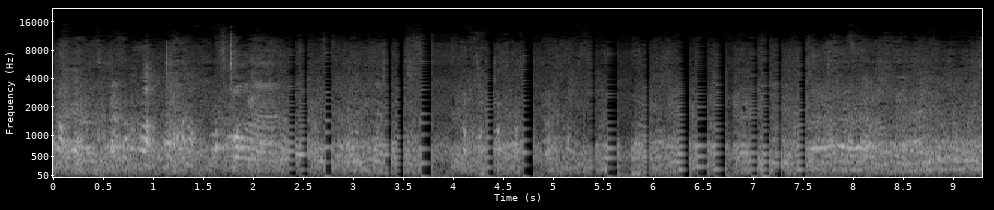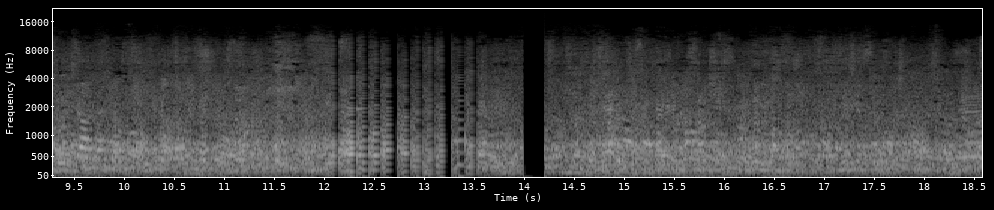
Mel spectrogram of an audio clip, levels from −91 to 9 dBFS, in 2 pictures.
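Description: From 2.35 to 3.52 s there is repeated packet loss (robotic sound): five gaps, the longest 60 ms, totalling 300 ms and about 26% of the span. Each hole was patched by extending the previous sound, so the audio turns choppy, with pieces missing.

From 3.67 to 4.00 s a 300 ms stretch is bridged by a continuation of the last sound, with no silence left before the audio returns further on, most likely a long network dropout.

Repeated packet loss returns from 4.33 to 7.54 s: eleven gaps covering 1020 ms, about 32% of the span, the longest 180 ms. Inside it, from 5.53 to 5.80 s, a further 240 ms is filled the same way, likely another long network dropout, again without silence.

From 12.07 to 13.54 s comes a third burst of repeated packet loss, with eleven gaps filling 780 ms, the longest 120 ms, concealing about 53% of the span, the densest of the three.

From 13.98 to 14.19 s the output drops out for 214 ms, the sound stopping in mid-flow before carrying on, likely a playback stall, from the player running short of data or its thread being blocked.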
